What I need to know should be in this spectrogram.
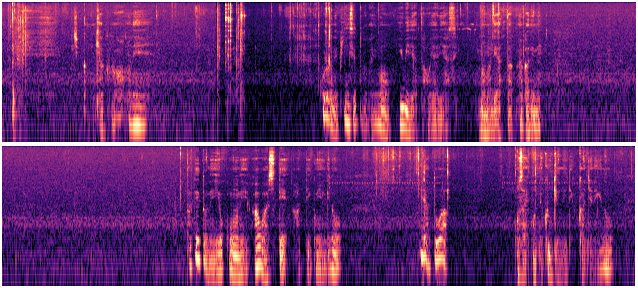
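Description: Small plastic model parts click and tap as fingers handle them.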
